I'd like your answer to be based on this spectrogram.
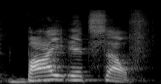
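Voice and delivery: "by itself" drawn out slowly, each word weighted; stress on "by itself". Shown as a demonstration. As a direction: lean hard and slow on "by itself". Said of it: "It's meant to emphasize something".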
